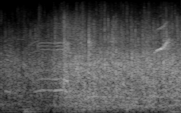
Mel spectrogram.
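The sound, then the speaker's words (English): An audience applauds enthusiastically at a stage show as the curtain comes down. Dense, steady clapping swells after a moment and holds strong to the end. “John and George are at the front applauding enthusiastically.”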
